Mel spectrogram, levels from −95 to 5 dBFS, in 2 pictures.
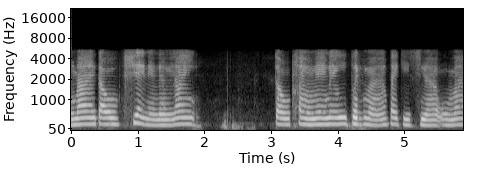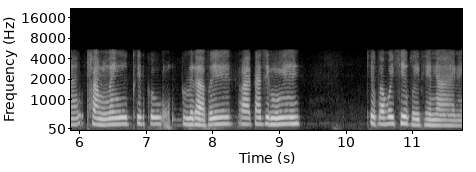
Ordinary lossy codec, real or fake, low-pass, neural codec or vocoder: none; fake; 5.4 kHz; codec, 24 kHz, 0.9 kbps, WavTokenizer, medium music audio release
